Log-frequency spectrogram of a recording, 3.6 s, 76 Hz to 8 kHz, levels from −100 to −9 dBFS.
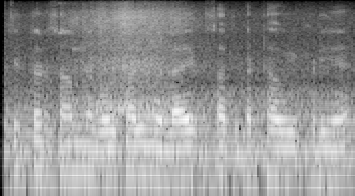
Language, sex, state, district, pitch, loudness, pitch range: Hindi, male, Bihar, Madhepura, 120 Hz, -21 LUFS, 115-125 Hz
